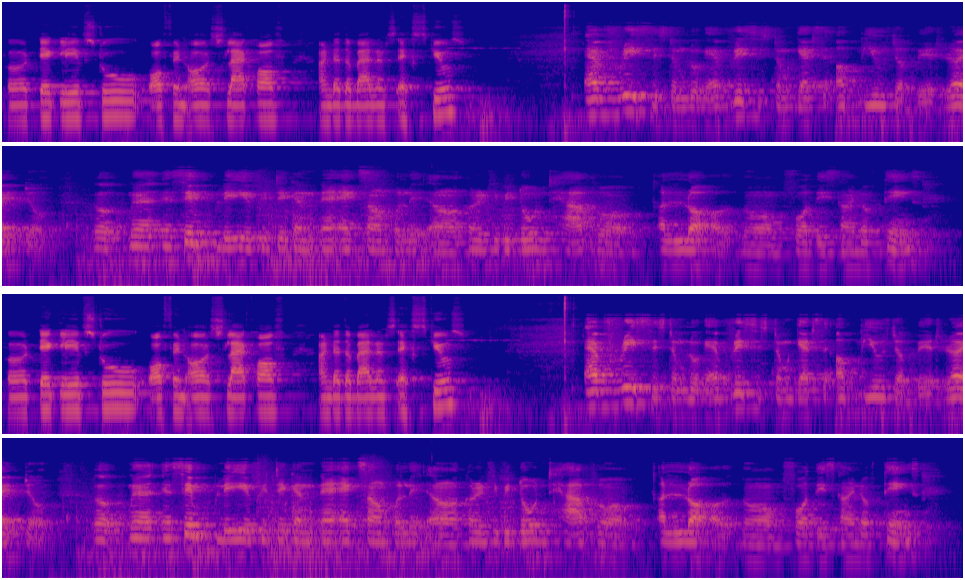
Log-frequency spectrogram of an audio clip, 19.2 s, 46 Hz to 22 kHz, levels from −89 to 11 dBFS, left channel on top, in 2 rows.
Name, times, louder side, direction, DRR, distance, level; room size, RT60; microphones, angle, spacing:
voice 1, 0.1-2.8 3.2-4.6, right 3 dB, 15° right, 15 dB, 0.4 m, -37 dB
voice 2, 5.2-15.9 16.2-19.0, right 3 dB, 35° right, 4 dB, 2.2 m, -41 dB
sound 1, 10.1-15.9, right 2 dB, 65° right, 3.3 m, -56 dB
24.5 x 9.3 x 4.7 m, 0.89 s
head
